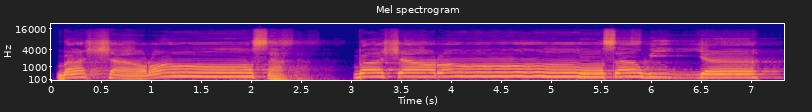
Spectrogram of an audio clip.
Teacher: kita samarkan bunyi tanwin pada huruf ro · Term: Ikfa Hakiki, ikhfa hakiki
